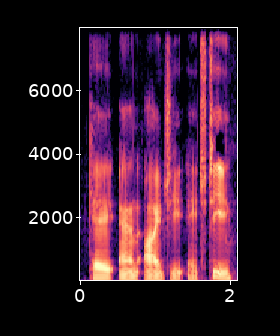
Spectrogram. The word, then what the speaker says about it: knight: In modern English, we write the word knight, K-N-I-G-H-T, but we don't pronounce it as in Middle English. Well, that pronunciation was something like knicht, and we pronounce it knight.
